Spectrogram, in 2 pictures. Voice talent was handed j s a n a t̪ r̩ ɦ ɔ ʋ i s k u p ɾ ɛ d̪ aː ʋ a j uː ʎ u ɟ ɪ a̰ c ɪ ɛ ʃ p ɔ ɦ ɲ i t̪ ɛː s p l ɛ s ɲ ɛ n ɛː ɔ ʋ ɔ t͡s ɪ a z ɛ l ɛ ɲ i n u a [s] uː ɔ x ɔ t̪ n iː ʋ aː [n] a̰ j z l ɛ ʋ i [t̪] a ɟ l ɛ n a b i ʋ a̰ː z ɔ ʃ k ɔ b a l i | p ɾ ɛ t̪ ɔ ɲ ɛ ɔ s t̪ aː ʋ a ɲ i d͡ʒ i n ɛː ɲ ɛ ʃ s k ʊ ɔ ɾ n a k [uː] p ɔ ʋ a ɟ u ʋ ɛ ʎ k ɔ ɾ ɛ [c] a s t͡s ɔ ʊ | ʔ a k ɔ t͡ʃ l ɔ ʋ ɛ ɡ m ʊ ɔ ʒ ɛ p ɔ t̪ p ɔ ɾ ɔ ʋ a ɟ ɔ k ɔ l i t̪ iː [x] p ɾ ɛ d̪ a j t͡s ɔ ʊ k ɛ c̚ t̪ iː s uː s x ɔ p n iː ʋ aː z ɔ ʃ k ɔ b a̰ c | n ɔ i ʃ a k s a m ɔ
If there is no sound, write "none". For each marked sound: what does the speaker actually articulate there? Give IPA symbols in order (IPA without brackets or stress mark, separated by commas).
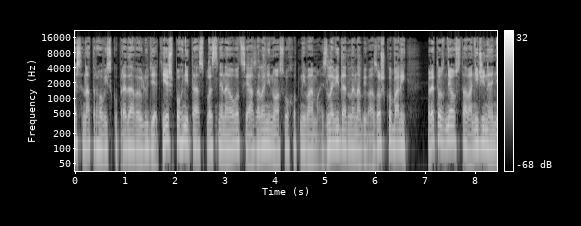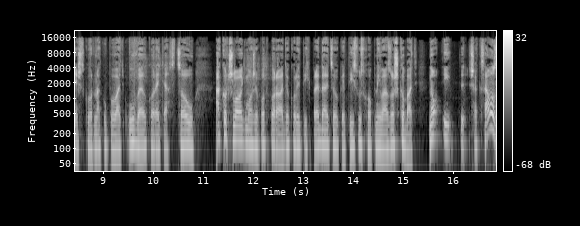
s, m, d̪, u, c, x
